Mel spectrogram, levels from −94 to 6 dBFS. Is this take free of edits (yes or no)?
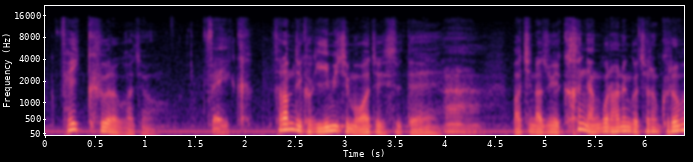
yes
